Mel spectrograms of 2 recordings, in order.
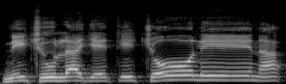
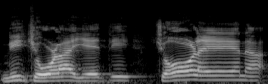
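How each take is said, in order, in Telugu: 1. ల ధ్వని సాధారణం, నాలుక పళ్ల వెనుక ఉంటుంది. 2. ల ధ్వని మూర్ధన్యం, నాలుక వెనక్కి మడిచి ఉంటుంది. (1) "లానే పలుకుతున్నాను నేను" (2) "చోళేన అని పెట్టారు. కానీ నేను అలా పలకట్టం లేదు"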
